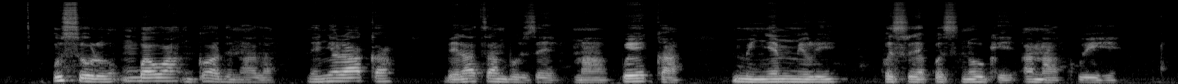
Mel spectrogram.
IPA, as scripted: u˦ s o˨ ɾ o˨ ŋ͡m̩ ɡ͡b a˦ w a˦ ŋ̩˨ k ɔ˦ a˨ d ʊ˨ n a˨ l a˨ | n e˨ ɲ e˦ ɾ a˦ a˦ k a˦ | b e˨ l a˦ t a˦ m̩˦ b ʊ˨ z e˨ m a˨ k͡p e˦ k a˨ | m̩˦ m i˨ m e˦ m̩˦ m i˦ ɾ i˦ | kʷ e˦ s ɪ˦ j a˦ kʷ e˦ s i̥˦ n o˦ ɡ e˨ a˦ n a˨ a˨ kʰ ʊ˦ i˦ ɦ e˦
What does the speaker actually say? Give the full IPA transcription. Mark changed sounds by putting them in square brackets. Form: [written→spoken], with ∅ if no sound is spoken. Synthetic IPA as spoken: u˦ s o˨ ɾ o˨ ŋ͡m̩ ɡ͡b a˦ w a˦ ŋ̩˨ k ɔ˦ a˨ d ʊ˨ n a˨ l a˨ | n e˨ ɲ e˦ ɾ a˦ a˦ k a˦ | b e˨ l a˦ t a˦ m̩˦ b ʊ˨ z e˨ m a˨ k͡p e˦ k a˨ | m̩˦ m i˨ [m→ɲ] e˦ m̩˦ m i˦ ɾ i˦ | kʷ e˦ s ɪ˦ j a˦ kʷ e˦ s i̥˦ n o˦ ɡ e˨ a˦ n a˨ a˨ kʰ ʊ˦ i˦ ɦ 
